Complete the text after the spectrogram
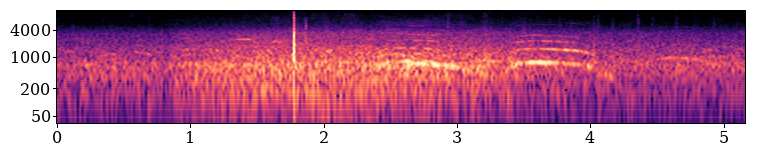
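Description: A large stadium crowd cheers.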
